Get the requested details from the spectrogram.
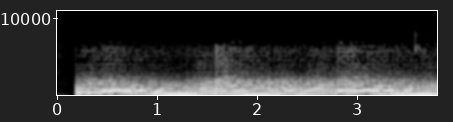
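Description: The new bells of Notre-Dame Cathedral in Paris, France ring out loudly and continuously at its reopening before Christmas after five years of restoration following the fire, their rich overlapping tones sustaining and blending into a dense, resonant peal with no voices present.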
